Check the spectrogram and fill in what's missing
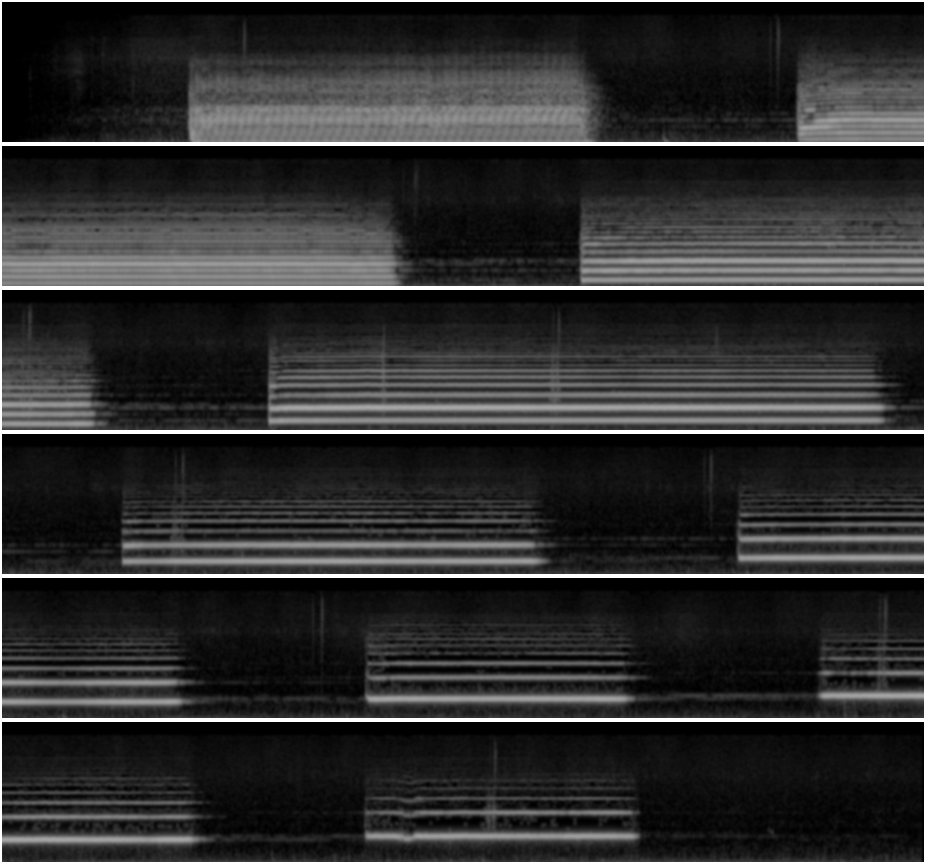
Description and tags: The scala of the Revheim brass lure.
